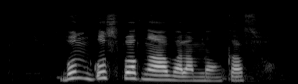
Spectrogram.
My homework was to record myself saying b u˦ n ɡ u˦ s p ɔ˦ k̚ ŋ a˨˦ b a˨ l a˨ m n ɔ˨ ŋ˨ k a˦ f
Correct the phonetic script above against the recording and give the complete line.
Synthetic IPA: b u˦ n ɡ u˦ s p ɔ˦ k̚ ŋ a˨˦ v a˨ l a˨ m n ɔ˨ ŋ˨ k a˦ f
